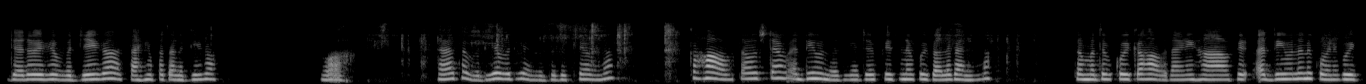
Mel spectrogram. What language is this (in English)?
Punjabi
